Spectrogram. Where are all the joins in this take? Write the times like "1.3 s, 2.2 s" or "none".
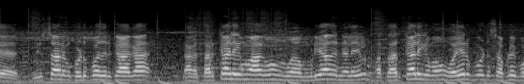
none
